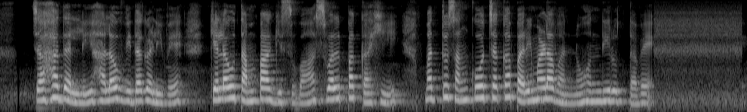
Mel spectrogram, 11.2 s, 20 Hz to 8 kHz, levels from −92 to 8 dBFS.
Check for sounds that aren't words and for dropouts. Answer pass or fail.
pass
